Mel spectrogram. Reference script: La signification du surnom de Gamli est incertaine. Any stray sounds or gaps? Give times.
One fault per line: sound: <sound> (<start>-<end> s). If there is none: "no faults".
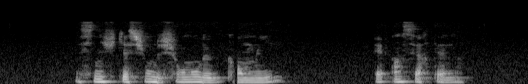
sound: dropout (2.3-2.4 s)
